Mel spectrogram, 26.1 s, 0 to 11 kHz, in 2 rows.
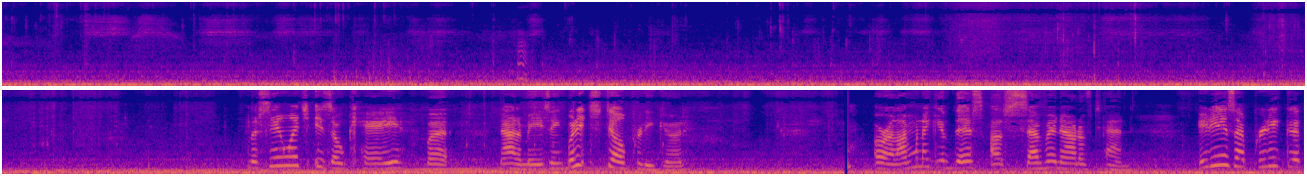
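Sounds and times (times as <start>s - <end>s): person chewing: 0.0s - 14.4s
low rumble in car cabin: 0.0s - 26.0s.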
